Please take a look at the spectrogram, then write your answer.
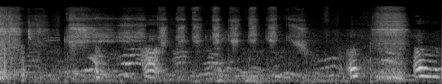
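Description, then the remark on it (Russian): A woman, a resident of besieged Mariupol, Ukraine, cries and sobs, with shaky, breathy gasps and broken, wavering vocal bursts that come in irregular waves and grow louder toward the end. “Ну не плачь.”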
